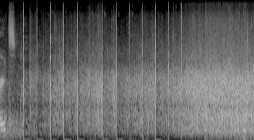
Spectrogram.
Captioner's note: applause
